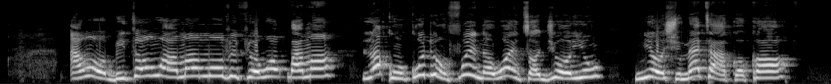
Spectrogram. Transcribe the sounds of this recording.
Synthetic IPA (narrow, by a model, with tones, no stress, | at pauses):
a˨w̃ɔ̃˧o˨bĩ˨˦to˦wũ˦a˧mã˦mɔ̃˦fi˦fi˧˦o˧wo˦k͡pa˧mã˦ | lɔ˦kũ˨kũ˦dũ˦˨fũ˦i˦˨nã˨wo˦i˦˨tɔ˨d͡ʒu˦o˧j̃ũ˦ | nĩ˦o˧ʃu˨mɛ̃˦ta˦˨a˨kɔ˨kɔ˦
